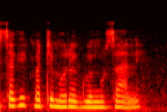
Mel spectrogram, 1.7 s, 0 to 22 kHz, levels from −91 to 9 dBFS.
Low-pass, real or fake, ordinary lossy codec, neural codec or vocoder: 7.2 kHz; real; Opus, 24 kbps; none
